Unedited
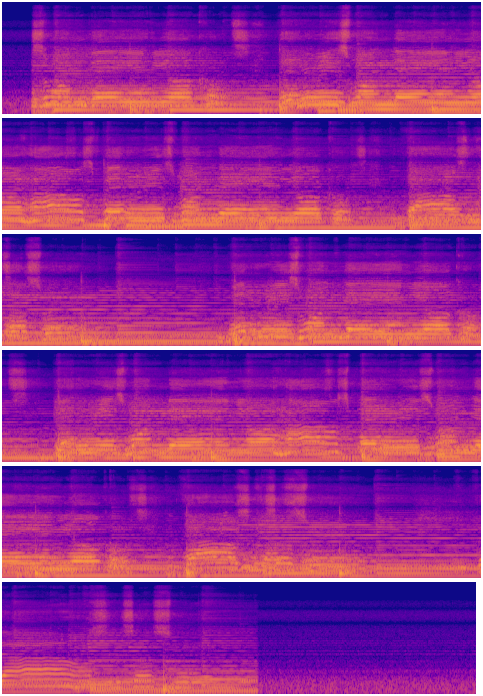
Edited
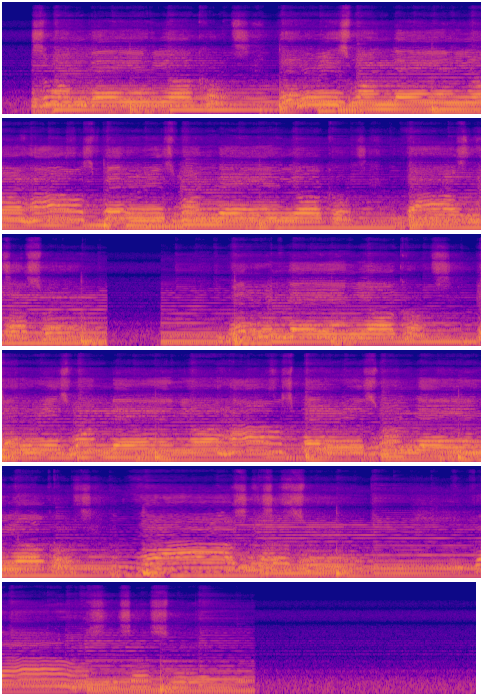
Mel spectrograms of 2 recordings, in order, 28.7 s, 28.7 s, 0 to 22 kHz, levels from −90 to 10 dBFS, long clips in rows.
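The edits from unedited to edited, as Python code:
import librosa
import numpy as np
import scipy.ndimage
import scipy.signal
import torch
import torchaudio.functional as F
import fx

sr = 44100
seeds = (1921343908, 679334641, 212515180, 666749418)

y = fx.edit(x, sr, fx.room_tone_fill(start_s=10.63, length_s=0.54),
    fx.cut(start_s=12.28, length_s=0.56),
    fx.stretch_span(start_s=20.88, length_s=0.53, factor=2.0), tone=tone)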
